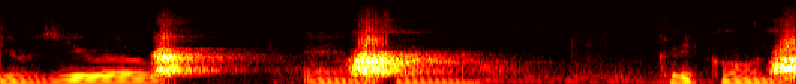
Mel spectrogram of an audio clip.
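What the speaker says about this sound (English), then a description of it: "please excuse my dog" A dog barks indoors in short loud bursts, about four barks spread across a few seconds, over someone talking steadily in the room.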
